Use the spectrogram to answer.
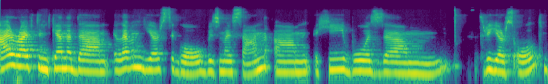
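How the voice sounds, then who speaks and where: In a Russian accent, a woman talks at a very slow pace with a medium pitch. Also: ordinary pitch variation. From Transnistria. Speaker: floral designer and business owner. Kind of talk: webinar presentation. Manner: halting, many fillers.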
